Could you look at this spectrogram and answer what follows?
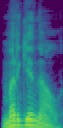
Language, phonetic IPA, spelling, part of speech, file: Russian, [mərɡʲɪˈnaɫ], маргинал, noun, Ru-маргинал.ogg
- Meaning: 1. misfit, nonconformist (person not conforming to recognized moral norms) 2. outcast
